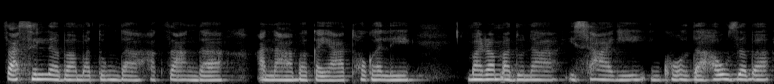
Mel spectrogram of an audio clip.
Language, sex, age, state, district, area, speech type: Manipuri, female, 45-60, Manipur, Tengnoupal, rural, spontaneous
